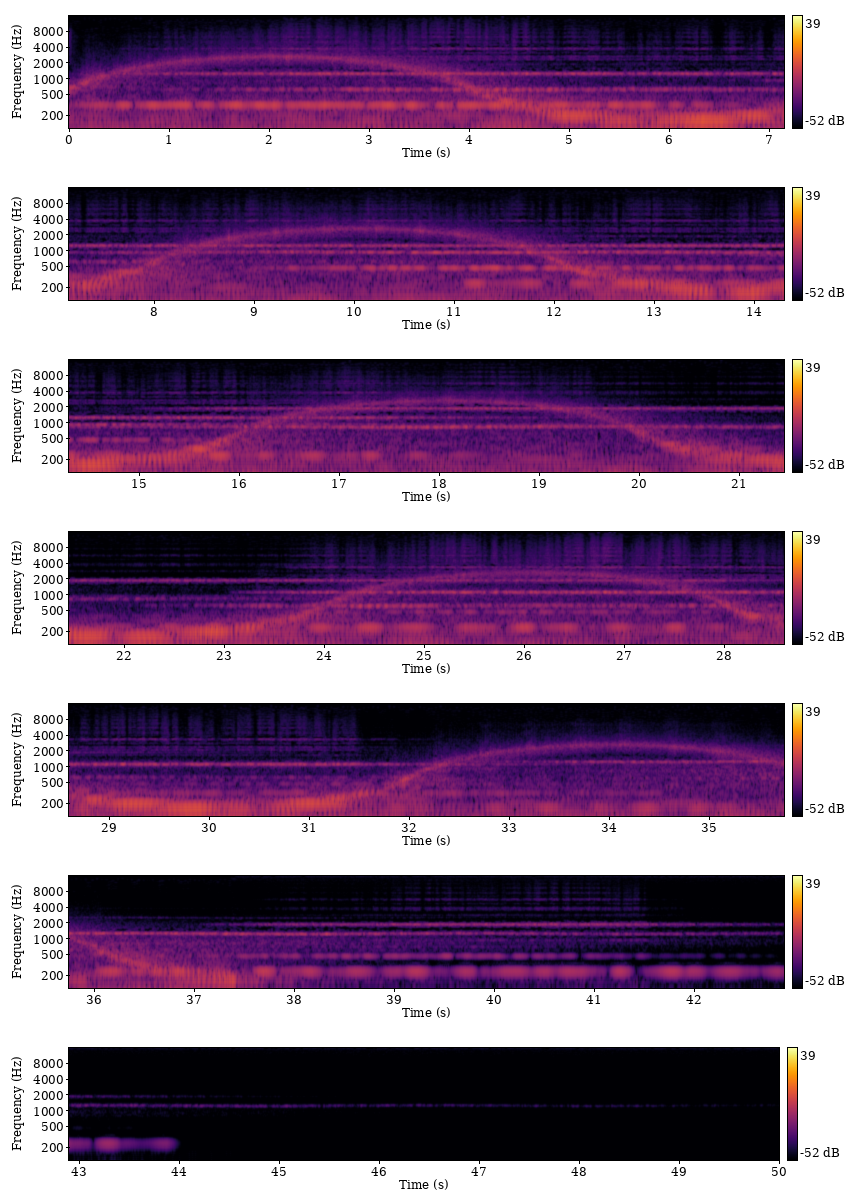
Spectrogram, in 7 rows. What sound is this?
a kind of pad or drone, texture... I don't know.... close your eyes and travel through space!
4 Synthesizers used... subtractive synthesis, fm synthesis, some effects....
